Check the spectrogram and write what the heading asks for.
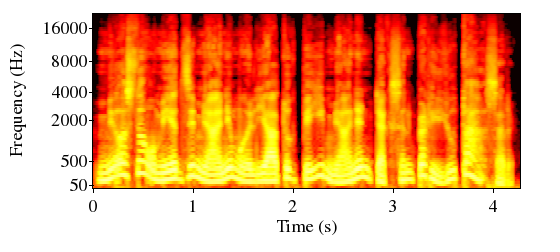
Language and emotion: Kashmiri, surprised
